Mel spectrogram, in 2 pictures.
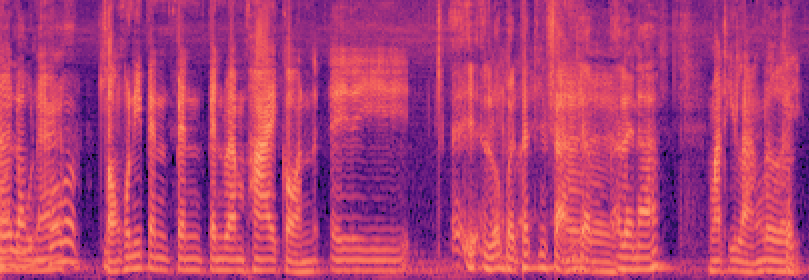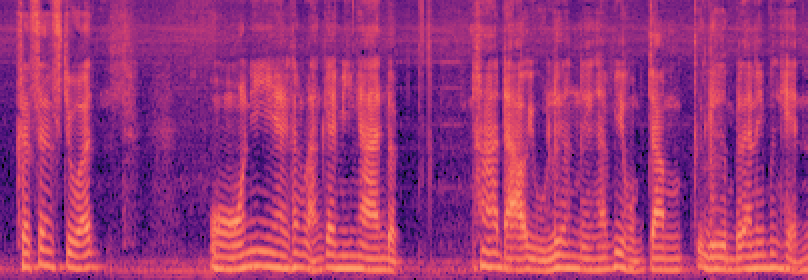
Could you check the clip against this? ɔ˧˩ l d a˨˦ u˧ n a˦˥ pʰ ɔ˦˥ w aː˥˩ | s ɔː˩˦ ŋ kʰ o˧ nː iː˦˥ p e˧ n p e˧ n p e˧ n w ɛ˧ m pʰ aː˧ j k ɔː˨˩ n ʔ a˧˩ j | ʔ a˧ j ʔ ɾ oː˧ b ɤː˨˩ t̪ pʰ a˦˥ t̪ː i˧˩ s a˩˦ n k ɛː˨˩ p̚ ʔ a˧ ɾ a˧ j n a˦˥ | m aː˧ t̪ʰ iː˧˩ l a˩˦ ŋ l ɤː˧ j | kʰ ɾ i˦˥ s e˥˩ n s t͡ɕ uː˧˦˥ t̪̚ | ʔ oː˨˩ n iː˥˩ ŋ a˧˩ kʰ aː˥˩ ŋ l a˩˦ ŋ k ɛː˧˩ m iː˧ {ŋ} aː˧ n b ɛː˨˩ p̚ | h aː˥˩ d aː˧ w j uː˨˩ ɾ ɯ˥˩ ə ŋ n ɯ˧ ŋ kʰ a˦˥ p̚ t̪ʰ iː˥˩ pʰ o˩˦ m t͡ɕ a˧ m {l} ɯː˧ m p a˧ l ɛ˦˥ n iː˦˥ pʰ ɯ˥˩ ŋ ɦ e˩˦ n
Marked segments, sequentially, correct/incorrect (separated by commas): correct, correct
